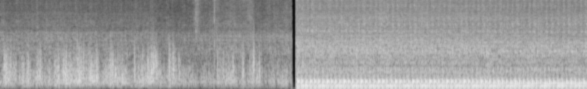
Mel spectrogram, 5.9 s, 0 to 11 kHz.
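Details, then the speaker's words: Subaru BRZ FA20 engine at idle before being pulled for a build: after a short noisy start it settles into a fast, regular light tick about three per second, a valve shim tick, worse on one side; knock unknown, not yet confirmed. "you can hear the valve shim on this side there's a little bit over here but not as bad as the one over here on the back side it is unknown if it knocks we will tear it apart now"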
